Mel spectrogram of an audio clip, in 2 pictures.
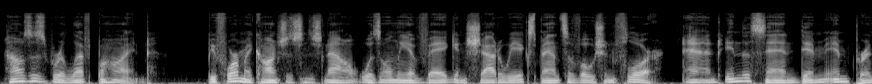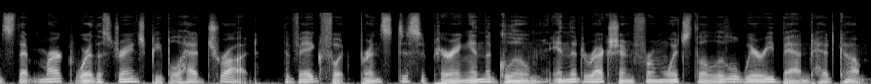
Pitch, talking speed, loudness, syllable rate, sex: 100 Hz, 175 wpm, -17 LUFS, 4.8 syllables/s, male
